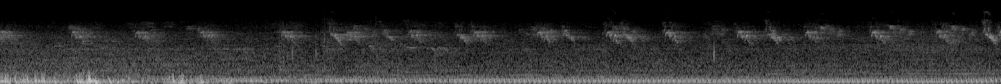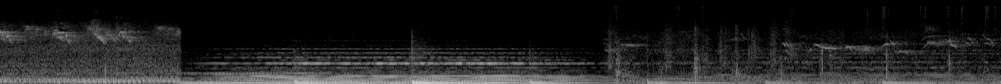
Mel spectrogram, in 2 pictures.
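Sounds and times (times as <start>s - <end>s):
small bird chirping: 0.0s - 11.8s, 16.2s - 20.0s.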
